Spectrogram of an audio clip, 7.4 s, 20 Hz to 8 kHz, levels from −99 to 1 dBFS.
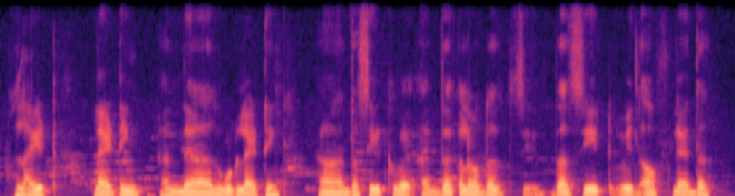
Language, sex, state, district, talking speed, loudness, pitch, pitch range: Hindi, male, West Bengal, Dakshin Dinajpur, 145 wpm, -16 LUFS, 130 Hz, 125-135 Hz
